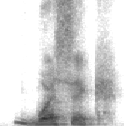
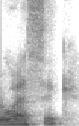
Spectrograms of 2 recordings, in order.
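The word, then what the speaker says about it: Vesak: And you know, it's pronounced Wessick. Somehow a W and a V mixed together. Wessick.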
